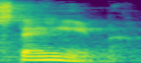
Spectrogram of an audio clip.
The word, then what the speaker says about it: STJN: Oh, it's pronounced stain. Okay, I'll probably forget that. Remind me again if I say STJN, because stain's way better.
